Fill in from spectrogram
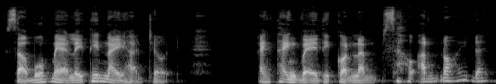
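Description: A man's voice: fairly low pitch, moderate pace, natural voice. A man putting on a scheming young wife's fake wailing. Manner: wailing, sobbing pleas. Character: scheming young wife faking tearful grief. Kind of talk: storytelling with acted dialogue.

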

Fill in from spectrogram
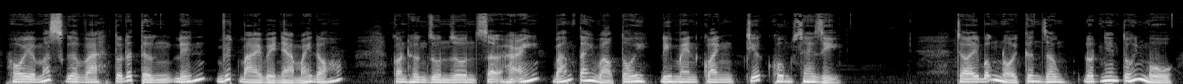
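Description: A man narrating a story in a measured, expressive way. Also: medium pitch, no echo, clean studio sound.

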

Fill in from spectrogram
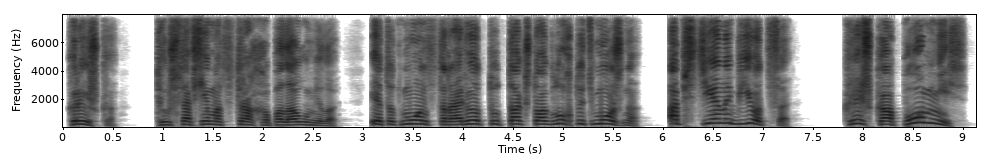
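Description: A plucky young male mouse takes charge with quick, eager talk, as a storyteller voices him. He gets impatient and bossy with slower friends in this children's storybook. The sound is dry and close. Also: mid-range voice, lively intonation, darkish tone, dry recording, voice pushed up, close to an everyday voice.

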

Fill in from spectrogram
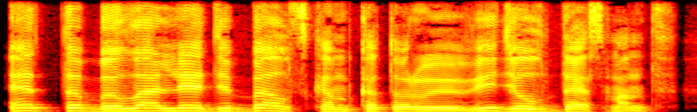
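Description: A man voicing a dry, sharp lawyer who questions in an audiobook. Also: medium pitch, expressive, a little slow, pitched above the performer's own voice, close to an everyday voice. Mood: dry, probing. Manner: dry and probing.

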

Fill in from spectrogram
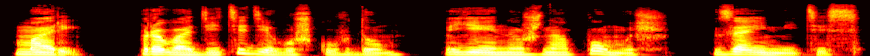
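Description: A woman's voice: extremely low pitch, normal speed, no room sound, clean studio sound. A woman voicing a cold, commanding male demon lord in an audiobook, giving curt, clipped orders. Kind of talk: audiobook character voice.

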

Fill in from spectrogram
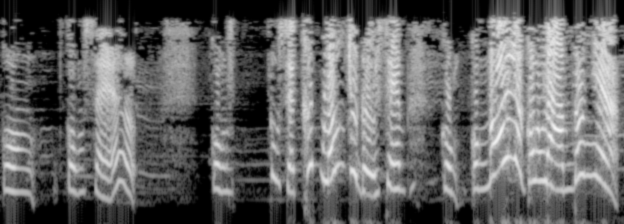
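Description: A woman's voice: high-pitched, lively intonation, normal speed, no echo. A woman voicing a pouty, wheedling young woman. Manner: coaxing, wheedling. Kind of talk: audiobook character voice. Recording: dull lo-fi audio with faint music.

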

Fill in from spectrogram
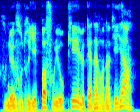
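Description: A man's voice: deep voice, lively intonation, normal speed, mellow, no echo, lo-fi sound. A man voicing a whining old miser. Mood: pleading. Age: older. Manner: pleading, protesting.

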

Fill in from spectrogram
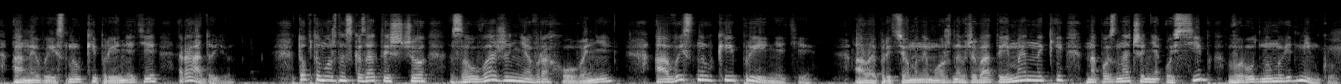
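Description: A man presenting a language program on radio, reading a script in a measured, instructive way, contrasting correct and incorrect phrases. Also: mid-range voice, wildly swooping pitch, darkish tone, husky. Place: radio studio.

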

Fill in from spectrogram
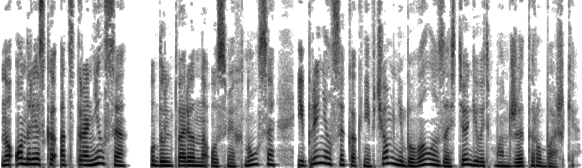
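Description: A woman's voice: mid-range voice, animated, brisk, hardly any pauses, warm tone, no echo, clean studio sound. A woman reading a first-person novel aloud as an audiobook narrator, with an emotional, intimate storytelling manner.

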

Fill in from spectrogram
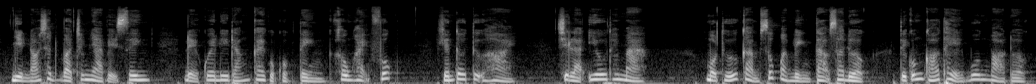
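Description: A woman's voice: mid-range voice, mellow, slightly rough. A young woman narrating a first-person story in a wry, matter-of-fact way.

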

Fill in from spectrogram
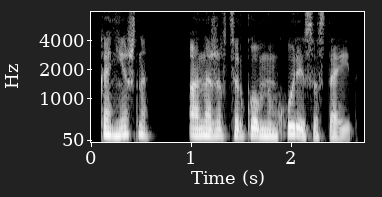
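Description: A man's voice: a little high, a little fast, a little mellow, no echo, voice pushed up, close to an everyday voice. An eager, chatty young village woman, as a male audiobook reader puts her on, lifting his voice well above his own. She talks earnestly and a little pleadingly, recorded close and dry. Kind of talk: audiobook character voice.

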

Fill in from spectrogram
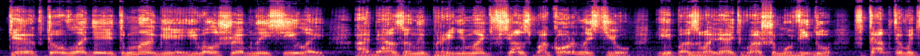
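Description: A cruel, boastful ogre with a bottomless, gravelly rumble. He drags out every word slowly and menacingly. The voice sits far back from the mic, over faint music. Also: exaggerated voice. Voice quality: very deep, gravelly growl. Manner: slow, drawn-out, threatening delivery. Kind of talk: audiobook character voice.

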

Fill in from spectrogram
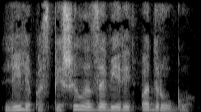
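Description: A woman narrating a novel in a calm, even storytelling voice. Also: lowish voice, brisk, husky, dry recording, studio quality. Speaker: audiobook narrator. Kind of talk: scripted audiobook narration.

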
